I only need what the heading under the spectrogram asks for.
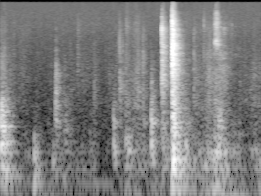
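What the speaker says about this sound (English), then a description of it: "forgot to close my office door." An office door swinging shut, heard as a scatter of soft knocks and rattles that builds to one sharp, close bang, followed by a lighter knock.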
